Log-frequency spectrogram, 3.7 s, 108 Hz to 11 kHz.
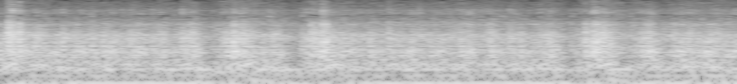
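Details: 2019 Duramax diesel truck, cold start at about 15 below zero; owner says it has done this since new: idles unevenly with a lumpy beat and surging clatter about every half second; rough idle, cause unknown.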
